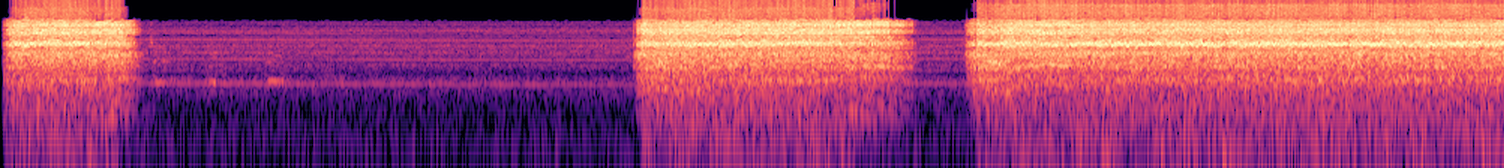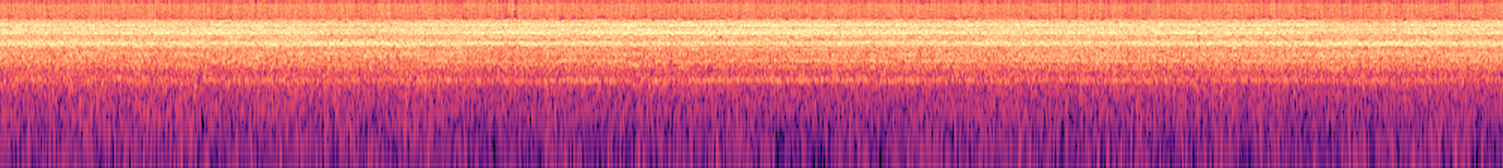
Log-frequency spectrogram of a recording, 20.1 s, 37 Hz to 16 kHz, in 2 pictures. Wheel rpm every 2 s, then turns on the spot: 60, 0, 120, 120, 210, 220, 220, 230, 240, 230.
none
